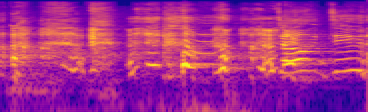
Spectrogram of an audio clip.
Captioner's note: all laughing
